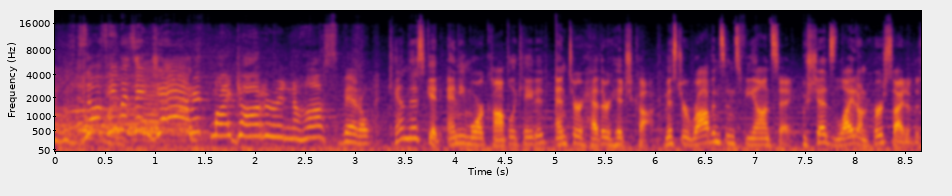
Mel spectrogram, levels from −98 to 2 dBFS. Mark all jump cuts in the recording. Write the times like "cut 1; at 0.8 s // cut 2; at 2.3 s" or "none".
none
